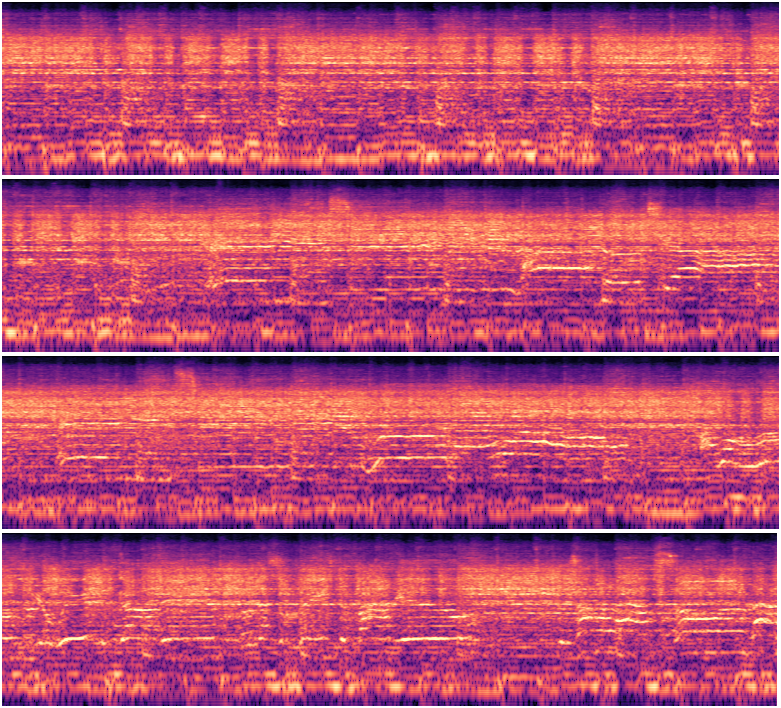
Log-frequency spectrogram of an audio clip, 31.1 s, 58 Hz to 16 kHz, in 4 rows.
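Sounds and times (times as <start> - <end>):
rock band playing: 0.0 - 31.0
person singing: 9.5 - 28.2, 28.8 - 31.0.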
